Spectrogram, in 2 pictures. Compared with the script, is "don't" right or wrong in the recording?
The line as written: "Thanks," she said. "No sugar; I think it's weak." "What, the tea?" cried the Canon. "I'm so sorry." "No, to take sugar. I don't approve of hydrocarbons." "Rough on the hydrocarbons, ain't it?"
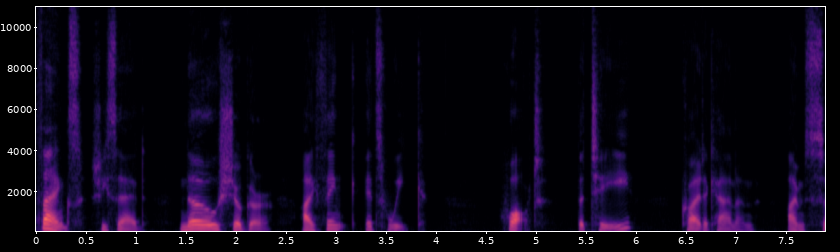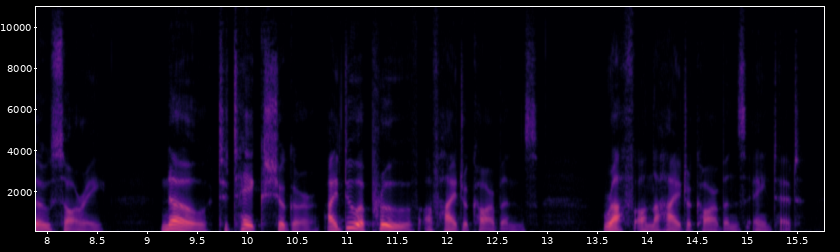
wrong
